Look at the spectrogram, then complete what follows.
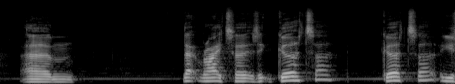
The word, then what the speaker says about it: Goethe: i said to someone who do you think you are go with yeah yeah and yeah i mean go ed yeah none of them have read henry miller they're all idiots and sean who did a double degree in english in america yeah yeah she goes oh you mean goethe yeah yeah but it's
